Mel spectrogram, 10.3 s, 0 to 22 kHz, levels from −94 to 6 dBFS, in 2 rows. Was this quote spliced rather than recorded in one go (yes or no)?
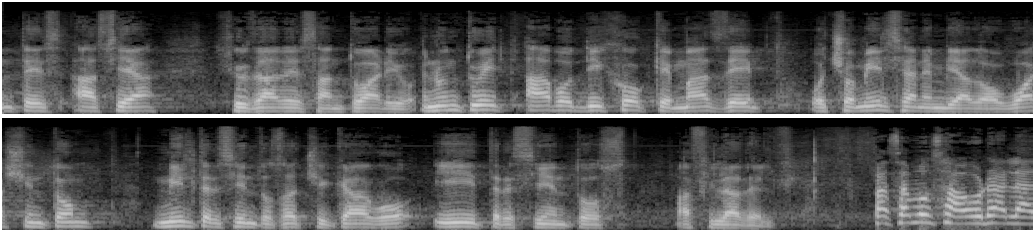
yes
